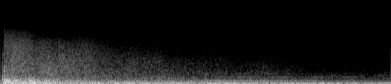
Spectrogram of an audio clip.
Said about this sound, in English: And then during the first evening there, you start hearing the planes flying and um, start hearing the bombs dropping, and you think, oh, okay, actually, something's really going on here. These are big bombs that are dropping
